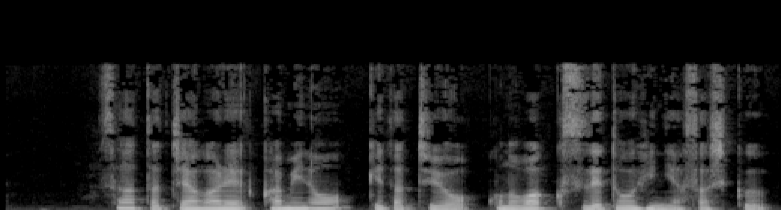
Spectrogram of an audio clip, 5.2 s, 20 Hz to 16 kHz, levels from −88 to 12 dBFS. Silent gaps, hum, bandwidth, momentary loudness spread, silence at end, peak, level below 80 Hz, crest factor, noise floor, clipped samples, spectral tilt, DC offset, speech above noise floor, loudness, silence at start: none; none; 11.5 kHz; 8 LU; 0.1 s; -4 dBFS; -54 dBFS; 16 dB; -61 dBFS; under 0.1%; -6 dB/octave; under 0.1%; 41 dB; -21 LUFS; 0.7 s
